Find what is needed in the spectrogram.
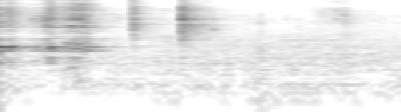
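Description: Metal pressure-cooker lid clanking as it is lifted off the pot once the steam has died down: a sharp clink with a brief ring, then a couple of lighter knocks.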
